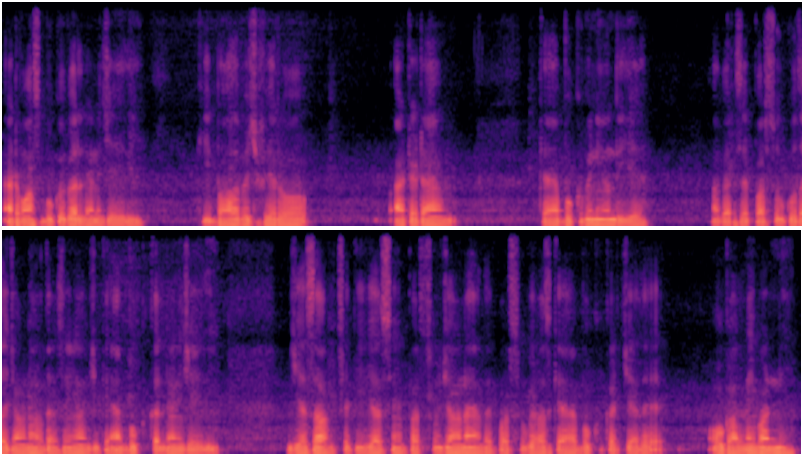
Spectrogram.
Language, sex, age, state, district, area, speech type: Dogri, male, 18-30, Jammu and Kashmir, Reasi, rural, spontaneous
